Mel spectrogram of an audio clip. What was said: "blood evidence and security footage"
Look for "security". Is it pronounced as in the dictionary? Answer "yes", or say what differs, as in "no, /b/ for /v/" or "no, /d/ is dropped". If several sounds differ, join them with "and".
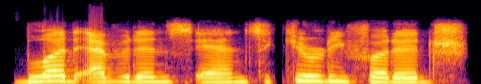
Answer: yes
